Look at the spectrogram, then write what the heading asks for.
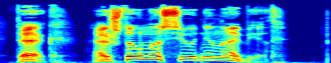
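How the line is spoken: Overly cheerful interruption. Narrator (Russian): Преувеличенно бодро перебил его капитан

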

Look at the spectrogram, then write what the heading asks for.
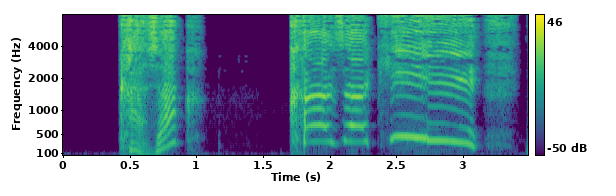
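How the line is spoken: Panicked unnatural howl. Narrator (Russian): не своим голосом взвыл мудрый работорговец

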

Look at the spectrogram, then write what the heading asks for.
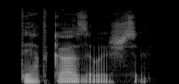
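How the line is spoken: Slow, sad. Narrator (Russian): медленно произнес, печально качая головой, обращавшийся к Фроди хранитель

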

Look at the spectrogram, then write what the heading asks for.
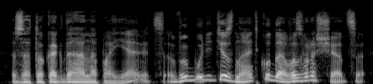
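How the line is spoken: Laughing. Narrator (Russian): рассмеялась Агата

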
